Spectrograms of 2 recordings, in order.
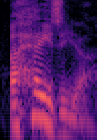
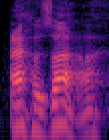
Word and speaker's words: Ahaziah: Ahaziah, or Ahaziah, depending on how you might want to pronounce that. These words are always a little tricky. I'll just say Ahaziah.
